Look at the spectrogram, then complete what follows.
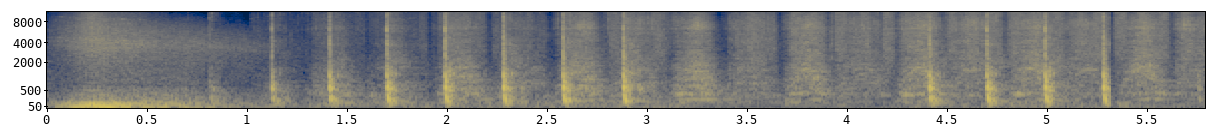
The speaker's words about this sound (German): Dieses Geräusch kommt aus der Holzwerkstatt im Haus der Jugend. Dort ist die Mädchengruppe gerade in Aktion.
